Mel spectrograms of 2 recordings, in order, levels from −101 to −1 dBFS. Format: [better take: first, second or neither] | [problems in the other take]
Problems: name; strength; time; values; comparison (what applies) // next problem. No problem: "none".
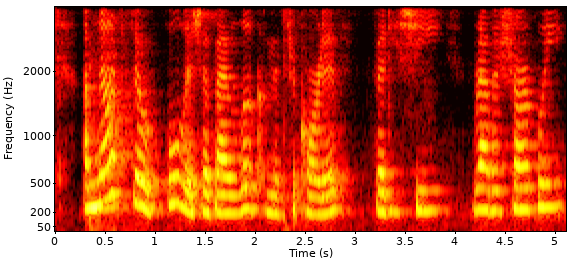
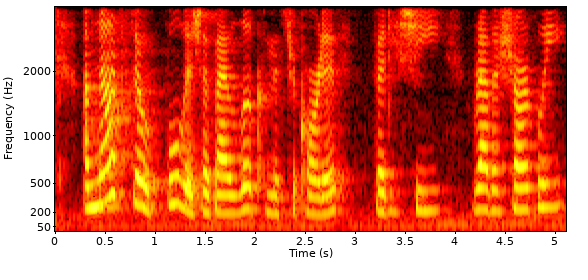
second | noise reduction (neural separator model SepFormer DNS4)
